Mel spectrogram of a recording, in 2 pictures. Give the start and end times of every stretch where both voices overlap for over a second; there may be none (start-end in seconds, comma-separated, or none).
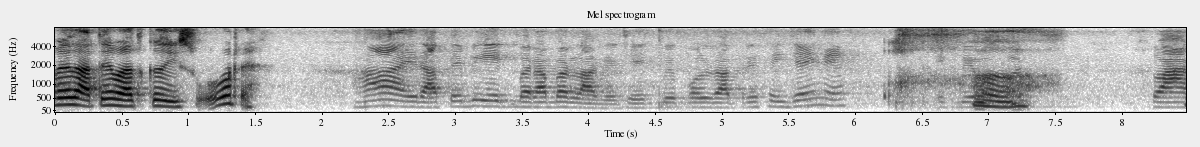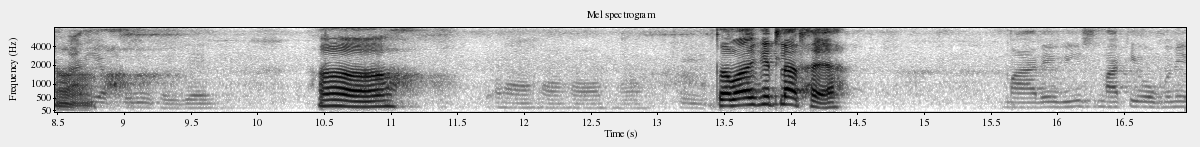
none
